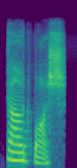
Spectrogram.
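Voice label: "outwash", Indian English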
